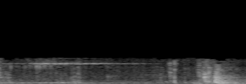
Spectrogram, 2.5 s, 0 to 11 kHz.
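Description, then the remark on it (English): The door of a pawn shop in the oldest part of the city is pushed open at about 10 o'clock on a sultry summer evening as a small bell above it rings out with a thin, sustained tone, followed by a couple of thuds and a rattle as the door swings. “On a sudden impulse, he pushes open the door.”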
